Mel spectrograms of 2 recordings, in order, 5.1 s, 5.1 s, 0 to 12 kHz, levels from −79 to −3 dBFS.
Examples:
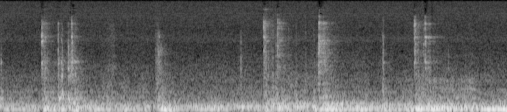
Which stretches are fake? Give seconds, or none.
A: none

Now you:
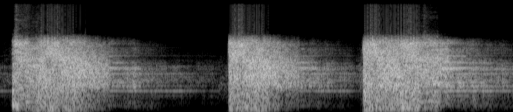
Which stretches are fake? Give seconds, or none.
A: 0.0-0.4 (codec, SNAC); 1.1-2.2; 3.0-3.6; 4.2-5.1

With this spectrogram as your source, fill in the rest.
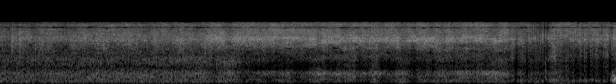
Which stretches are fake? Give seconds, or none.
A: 2.5-6.2 (codec, SNAC)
